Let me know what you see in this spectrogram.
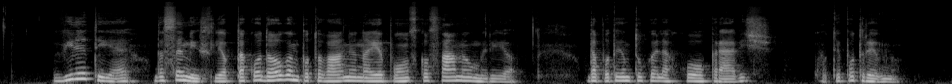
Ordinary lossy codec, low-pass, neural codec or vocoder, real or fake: Opus, 24 kbps; 19.8 kHz; none; real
